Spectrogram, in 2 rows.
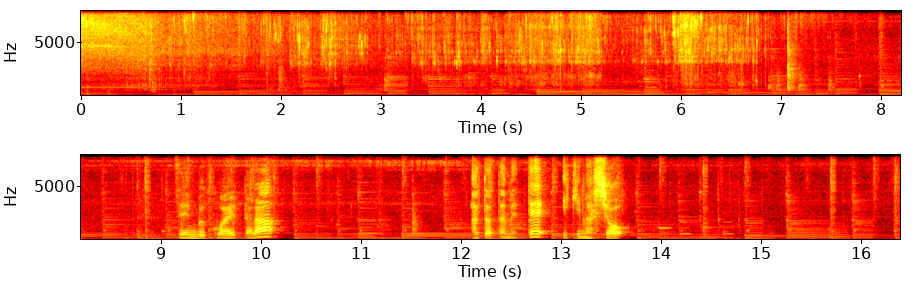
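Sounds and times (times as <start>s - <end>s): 
diluted noodle broth pouring into a hot pan: 0.0s - 7.3s
continuous sizzling hiss: 0.0s - 13.4s
speech: 9.2s - 10.2s, 12.2s - 13.8s.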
